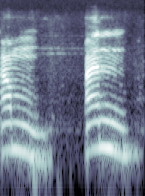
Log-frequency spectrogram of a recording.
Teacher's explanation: नाक में थोड़ी देर आवाज रोकना गुना कहलाता है। तो ये जब हम नाक के अंदर आवाज रखते हैं गुना का लुगवी माना होता है बिनबिनाहट बजिंग साउंड हमिंग साउंड।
